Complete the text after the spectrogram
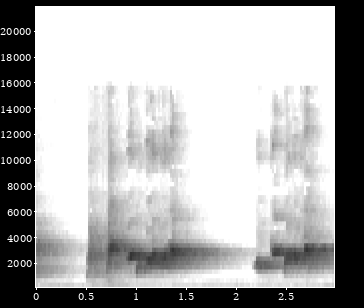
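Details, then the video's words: Tame pet bulbul, trained song: two loud whistled phrases, each a bright warbling burst that steps between pitches and fades out over about a second, separated by a short pause; clean indoor recording with no other sounds. "بلبل أليف تخريج صحيح"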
